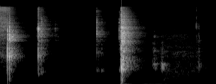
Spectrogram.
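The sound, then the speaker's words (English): A can of Mud Puppy Porter beer from Central Waters Brewing Co. cracks open with a few sharp, hissing snaps, one louder pop of escaping gas, then a soft fizzing crackle that quickly fades. No voices are heard. “That's the sweet sound of a Mud Puppy Porter from Central Waters Brewing Co.”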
